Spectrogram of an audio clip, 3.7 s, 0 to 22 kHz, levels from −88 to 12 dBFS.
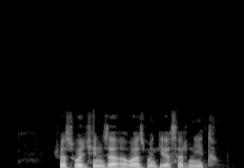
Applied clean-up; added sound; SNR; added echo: none; none; none; none.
